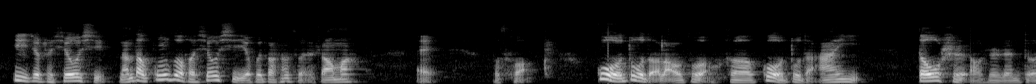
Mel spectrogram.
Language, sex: Chinese, male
